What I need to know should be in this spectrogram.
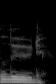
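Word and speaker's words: Lod: tack uh and Robin was it ludd I think this pronounced ludd Robin lud is the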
